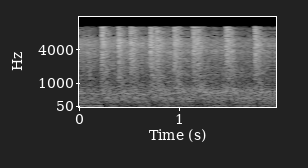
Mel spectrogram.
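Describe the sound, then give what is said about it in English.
Sustained rapid machine gun fire in a fierce gun battle during a house raid, with high-caliber rounds fired from inside the house. The bursts come in a loud, unbroken, fast rhythm throughout. “So when we first knocked on the door of the house, the shooting started. A fierce gun battle erupted.”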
